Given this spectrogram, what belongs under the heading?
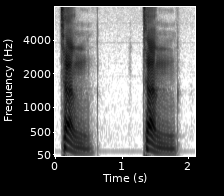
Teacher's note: O que a gente faz é a gente vai fechar um pouquinho a garganta aqui, ó. A gente vai tentar pegar a parte de trás da nossa língua e vai fechar ele aqui com a uvula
